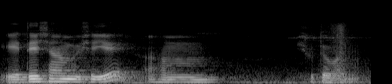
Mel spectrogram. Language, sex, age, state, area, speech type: Sanskrit, male, 30-45, Uttar Pradesh, urban, spontaneous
